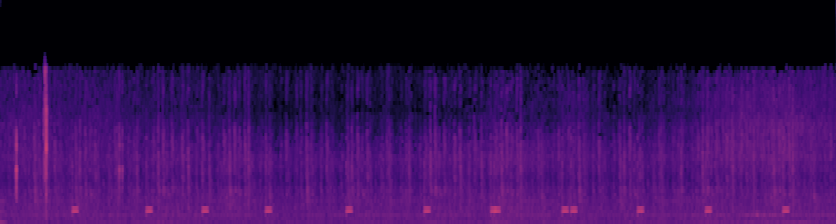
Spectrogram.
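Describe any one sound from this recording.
Soft electronic ticks sound at a steady pace.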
